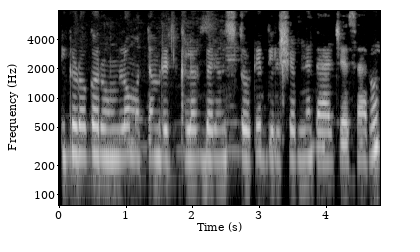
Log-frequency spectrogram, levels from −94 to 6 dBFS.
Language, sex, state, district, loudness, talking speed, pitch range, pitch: Telugu, female, Telangana, Karimnagar, -24 LUFS, 185 wpm, 230-255 Hz, 235 Hz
